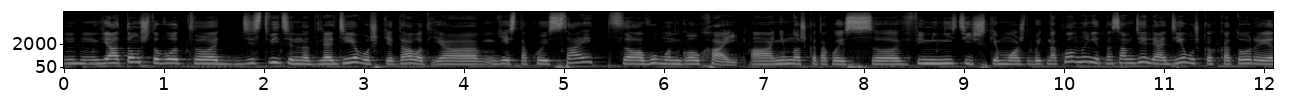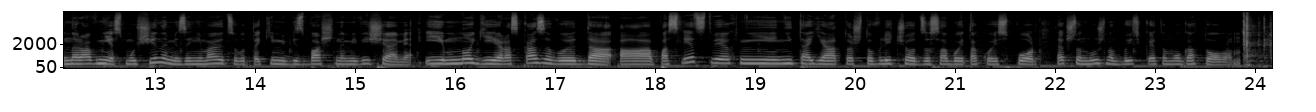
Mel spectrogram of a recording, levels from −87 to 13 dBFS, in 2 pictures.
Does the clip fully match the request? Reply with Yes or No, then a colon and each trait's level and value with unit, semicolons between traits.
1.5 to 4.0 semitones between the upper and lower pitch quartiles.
Yes: average, 3.2 semitones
